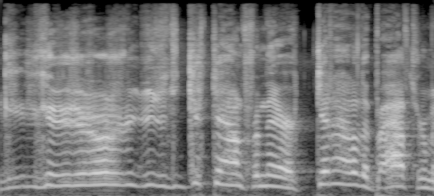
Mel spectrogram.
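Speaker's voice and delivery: high, slow, rattled delivery. Retelling what the principal said to the kids in the bathroom: imitating a flustered principal. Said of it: "he got really, really flustered".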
